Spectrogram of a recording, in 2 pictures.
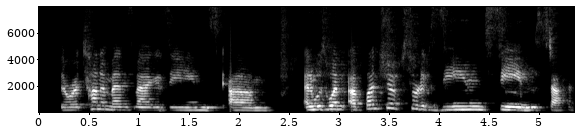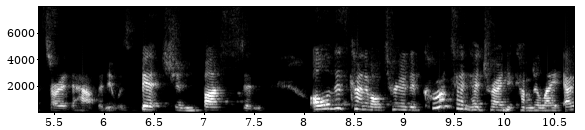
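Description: A woman with an American accent speaks in a fairly high pitch with lively intonation and big swings in loudness. Her tone is bright and sharp against a quiet background. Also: fairly quick pace. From Southern California. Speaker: fashion and beauty photographer. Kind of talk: casual interview chat. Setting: video call from home. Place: home room. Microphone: video call.

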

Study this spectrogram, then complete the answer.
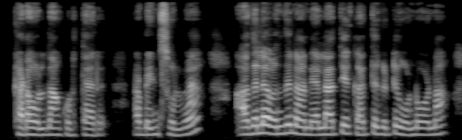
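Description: A woman's medium-pitched voice sounds dry and close with no echo, in a very clean recording over a silent background. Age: 50s. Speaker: meditation practitioner and businesswoman. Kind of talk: testimony. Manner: halting.

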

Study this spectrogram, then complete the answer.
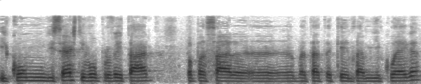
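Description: Speaking at a very fast pace, a man uses a European Portuguese accent. His tone is dark and mellow, at a fairly high pitch. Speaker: doctor. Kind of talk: educational medical talk.

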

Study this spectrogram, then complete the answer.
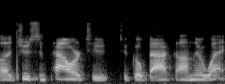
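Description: The man's speech moves along at a fairly quick clip. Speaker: remote guest. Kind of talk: interview answer. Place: home room. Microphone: video call.

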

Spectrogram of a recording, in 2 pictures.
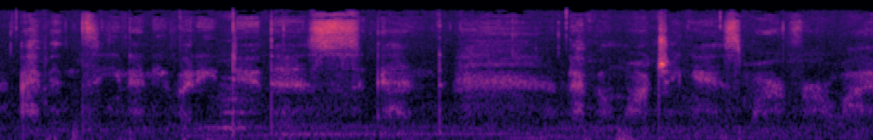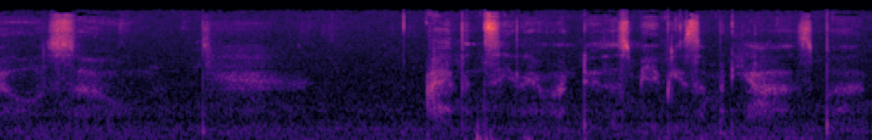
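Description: A woman's voice, dry with no echo, under loud background noise. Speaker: ASMR creator. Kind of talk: ASMR whispered ramble. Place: home room.

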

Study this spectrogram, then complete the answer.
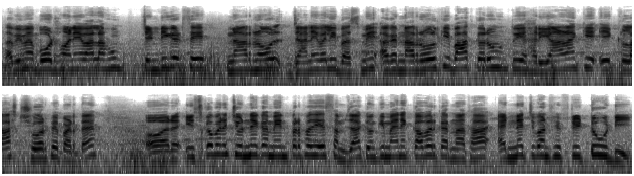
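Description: A man's high-pitched voice at a fairly quick pace, with few pauses, ordinary pitch variation and clear background noise

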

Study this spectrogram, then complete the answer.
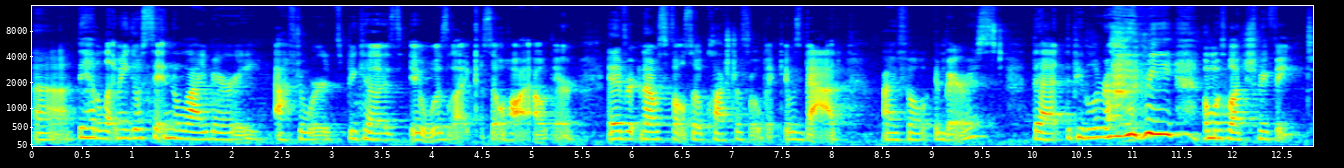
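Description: A woman at a moderate pace with lively intonation, light background noise behind her. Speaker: cruise reviewer. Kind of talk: casual vlog chat. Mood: candid, mildly complaining. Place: home room. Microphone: phone near.

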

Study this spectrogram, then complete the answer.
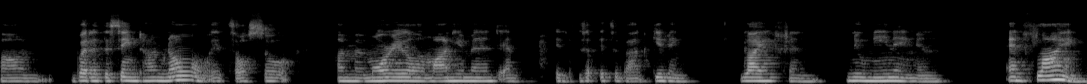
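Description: In an Iranian accent, a woman speaks at a very slow pace with a very deep, low pitch and a flat monotone. The background is quiet, though room echo is audible. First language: Farsi. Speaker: artist. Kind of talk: casual chat. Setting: video call. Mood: reflective, calm. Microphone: video call.

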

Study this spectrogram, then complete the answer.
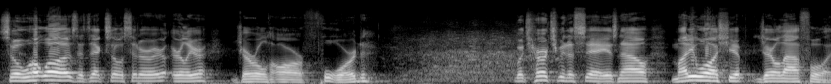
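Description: In a Boston accent, the speaker goes at a fairly slow pace with ordinary pitch variation. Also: man, fairly high pitch for a man. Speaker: Navy captain. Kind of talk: ceremony speech. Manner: joking. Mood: humorous, joking. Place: hall. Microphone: podium.

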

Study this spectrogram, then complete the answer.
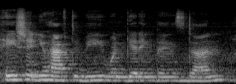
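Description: With an American accent and a medium pitch, a woman speaks over light background noise, with audible room echo. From United States. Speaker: Foreign Service officer; interviewee. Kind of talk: interview. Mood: calm, reflective. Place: home room.

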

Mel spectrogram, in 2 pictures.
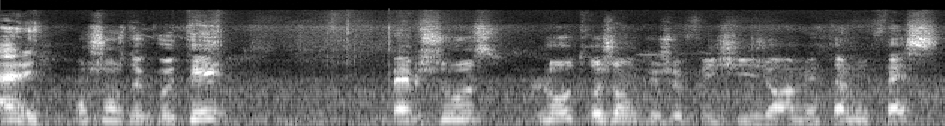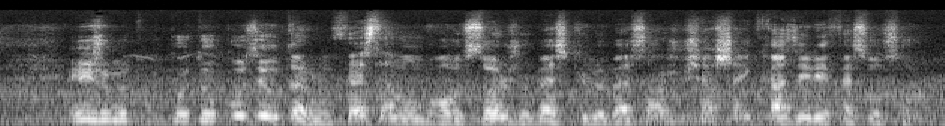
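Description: Amid noticeable background noise, a man rattles along at a very fast pace. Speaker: fitness coach. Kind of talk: guided stretching instruction. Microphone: camera far.

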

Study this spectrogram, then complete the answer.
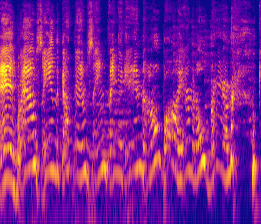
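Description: A put-on character voice pitched extremely high, at a fairly slow pace with hardly any pauses. Clear background noise runs behind it.

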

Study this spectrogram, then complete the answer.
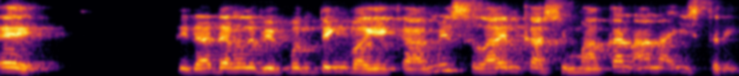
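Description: A man's high-pitched voice at a very fast pace, with audible room echo. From Kendari, Southeast Sulawesi, Indonesia; Southeast Sulawesi, Indonesia. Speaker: forest activist and social entrepreneur; guest. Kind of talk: online talk interview. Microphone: video call.

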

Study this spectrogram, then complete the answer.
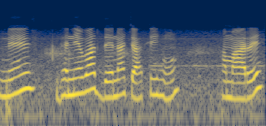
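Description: Noticeable background noise behind a woman with a fairly high pitch and ordinary pitch variation. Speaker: community reporter. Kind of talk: field report and interview.

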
